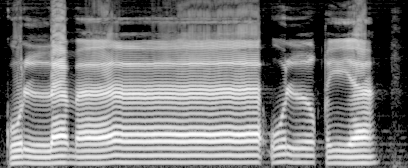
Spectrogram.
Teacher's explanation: Kullama awalnya dua harakat karena adanya hamzah bertemu setelahnya hamzah setelah huruf mad maka dia panjangnya empat atau lima harakat. Maka dipanjangkan dulu. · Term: mad jaiz munfasil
